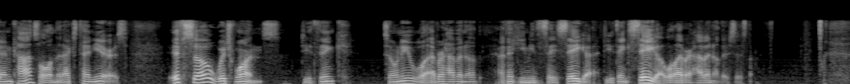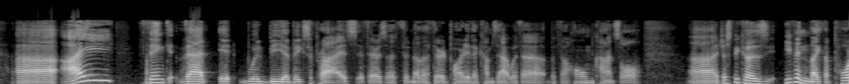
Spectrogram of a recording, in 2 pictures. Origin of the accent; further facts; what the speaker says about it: New York, United States; we're from New York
